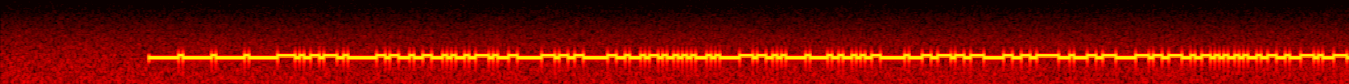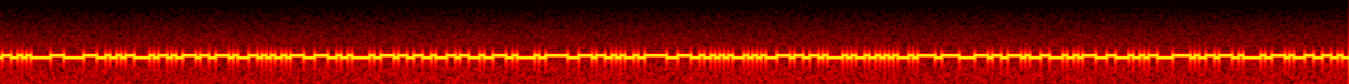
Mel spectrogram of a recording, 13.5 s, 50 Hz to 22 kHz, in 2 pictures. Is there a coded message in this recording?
Yes: RTTY (45.45 baud, 170 Hz shift) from 0.7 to 13.5 s, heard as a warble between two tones, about 1440 Hz centre. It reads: LWFHV VPDYX XKJVU MITUM NRFPH XMNBD HRZNK PLAKT FTNYY GFYEO HCZCB …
